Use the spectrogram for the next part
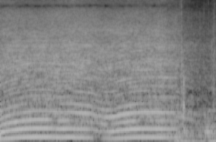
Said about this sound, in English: I'm going to have a chainsaw that hopefully has a little bit of power in it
